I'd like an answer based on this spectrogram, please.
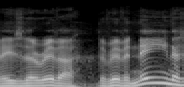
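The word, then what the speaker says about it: Nene: one being that is the river the river n as it's pronounced not nen it's definitely the river n and maybe today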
